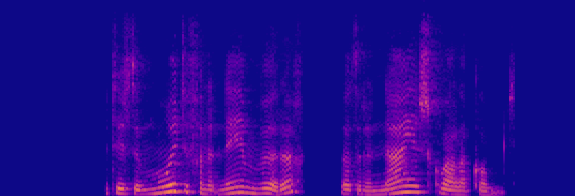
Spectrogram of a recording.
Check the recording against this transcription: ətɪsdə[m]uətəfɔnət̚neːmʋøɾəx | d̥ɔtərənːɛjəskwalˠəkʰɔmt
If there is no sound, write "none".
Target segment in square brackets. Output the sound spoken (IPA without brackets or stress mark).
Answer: m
